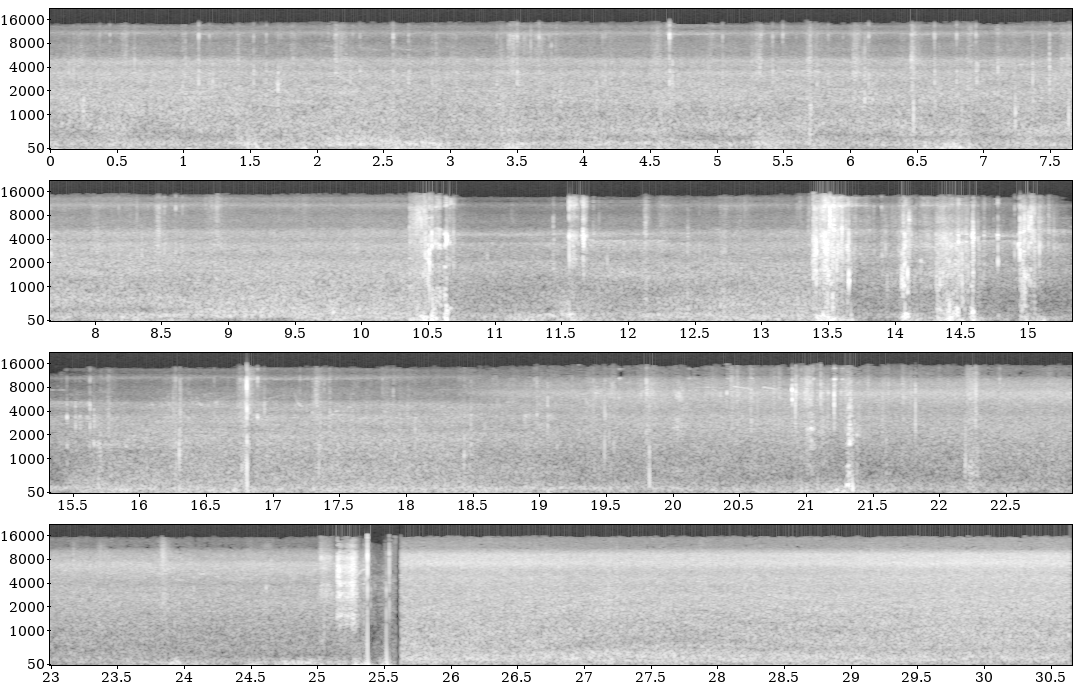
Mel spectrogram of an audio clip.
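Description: Steady rushing of a stream running over rocks, with a few sharp knocks and bumps about ten to fifteen seconds in and again near twenty-five seconds.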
